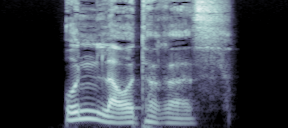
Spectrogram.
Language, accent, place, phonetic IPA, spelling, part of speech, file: German, Germany, Berlin, [ˈʊnˌlaʊ̯təʁəs], unlauteres, adjective, De-unlauteres.ogg
- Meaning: strong/mixed nominative/accusative neuter singular of unlauter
